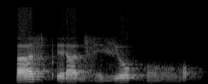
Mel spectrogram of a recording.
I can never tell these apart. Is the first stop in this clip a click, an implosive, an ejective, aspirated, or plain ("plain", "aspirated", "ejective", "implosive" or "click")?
ejective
